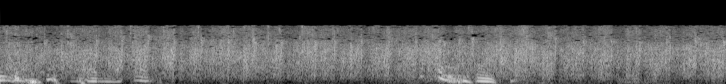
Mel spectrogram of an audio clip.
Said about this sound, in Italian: Facciamo un applauso a queste persone.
